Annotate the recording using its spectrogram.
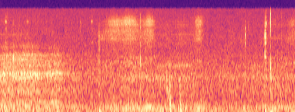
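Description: Near silence: room tone with a few faint, soft noises.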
